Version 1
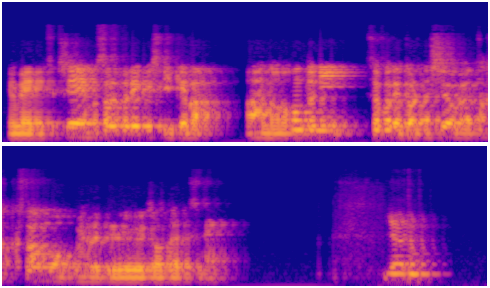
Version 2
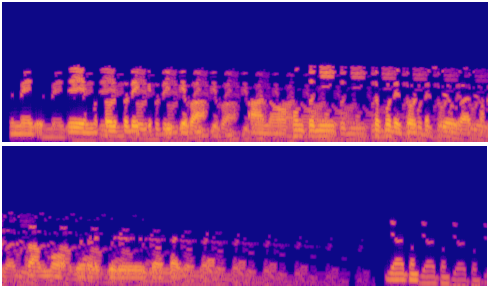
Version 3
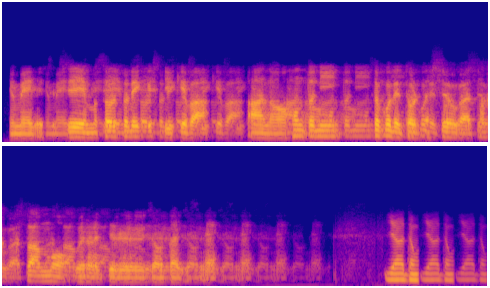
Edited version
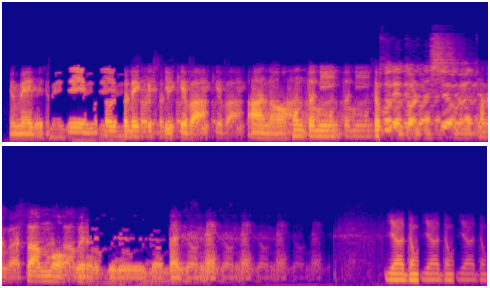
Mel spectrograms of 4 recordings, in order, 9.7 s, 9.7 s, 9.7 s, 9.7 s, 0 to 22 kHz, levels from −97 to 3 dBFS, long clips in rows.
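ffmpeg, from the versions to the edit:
-filter_complex "[1:a]asplit=2[a][b];[2:a]asplit=4[c][d][e][f];[c]atrim=end=0.472[g];[a]atrim=start=0.468:end=1.222[h];[d]atrim=start=1.218:end=3.772[i];[0:a]atrim=start=3.768:end=4.752[j];[e]atrim=start=4.748:end=5.722[k];[b]atrim=start=5.718:end=6.532[l];[f]atrim=start=6.528[m];[g][h]acrossfade=d=0.004:c1=hsin:c2=hsin[n];[n][i]acrossfade=d=0.004:c1=hsin:c2=hsin[o];[o][j]acrossfade=d=0.004:c1=hsin:c2=hsin[p];[p][k]acrossfade=d=0.004:c1=hsin:c2=hsin[q];[q][l]acrossfade=d=0.004:c1=hsin:c2=hsin[r];[r][m]acrossfade=d=0.004:c1=hsin:c2=hsin"

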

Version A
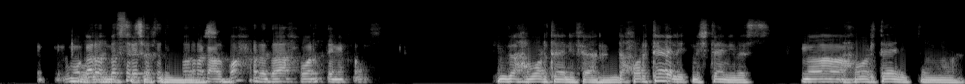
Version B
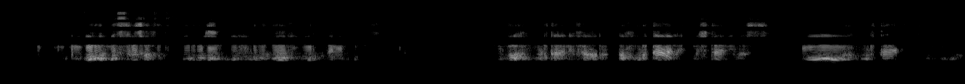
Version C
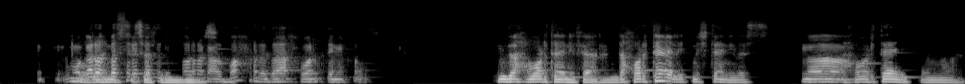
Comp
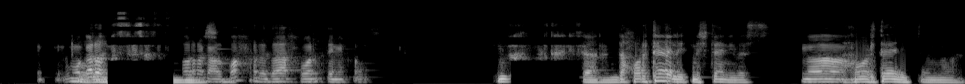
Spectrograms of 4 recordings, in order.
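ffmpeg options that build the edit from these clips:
-filter_complex "[1:a]asplit=2[a][b];[0:a]asplit=2[c][d];[2:a]asplit=5[e][f][g][h][i];[e]atrim=end=1.072[j];[a]atrim=start=1.068:end=1.742[k];[f]atrim=start=1.738:end=5.11[l];[b]atrim=start=5.01:end=5.89[m];[g]atrim=start=5.79:end=6.352[n];[c]atrim=start=6.348:end=7.012[o];[h]atrim=start=7.008:end=8.512[p];[d]atrim=start=8.508:end=9.202[q];[i]atrim=start=9.198[r];[j][k]acrossfade=d=0.004:c1=hsin:c2=hsin[s];[s][l]acrossfade=d=0.004:c1=hsin:c2=hsin[t];[t][m]acrossfade=d=0.1:c1=tri:c2=tri[u];[u][n]acrossfade=d=0.1:c1=tri:c2=tri[v];[v][o]acrossfade=d=0.004:c1=hsin:c2=hsin[w];[w][p]acrossfade=d=0.004:c1=hsin:c2=hsin[x];[x][q]acrossfade=d=0.004:c1=hsin:c2=hsin[y];[y][r]acrossfade=d=0.004:c1=hsin:c2=hsin"

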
